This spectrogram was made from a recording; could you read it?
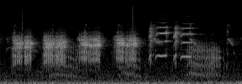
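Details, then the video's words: A Great Reed Warbler in the Matsalu reed beds, USSR, in a 1979 field recording, gives four harsh, rasping croaks in a row, then two sharper, tonal squeaky notes and a short final chirp. "Great Reed Warbler"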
